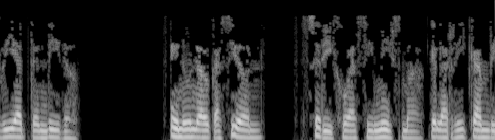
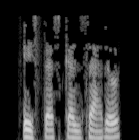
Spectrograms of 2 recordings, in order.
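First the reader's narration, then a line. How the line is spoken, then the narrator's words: Plain. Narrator (Spanish): le dijo Guión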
